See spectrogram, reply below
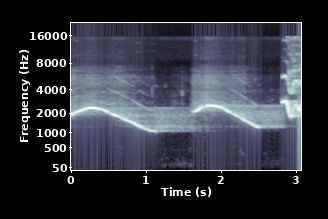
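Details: A tame Nias hill myna (Gracula robusta) gives two clear, human-like whistles, each rising slightly then sliding down, followed by a brief wavering note.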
